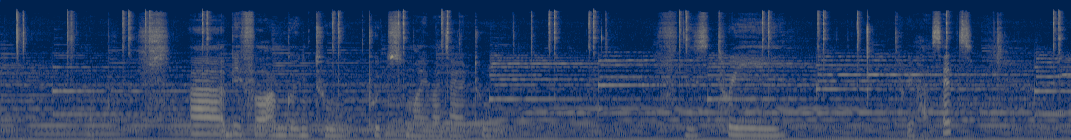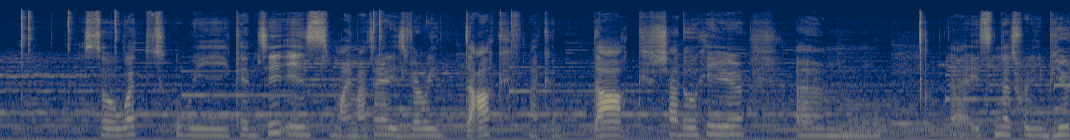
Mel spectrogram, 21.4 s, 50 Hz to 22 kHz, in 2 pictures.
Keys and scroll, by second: 0.2 Return.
